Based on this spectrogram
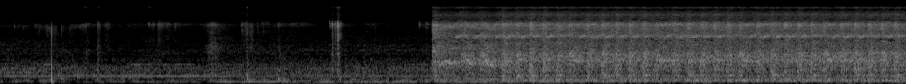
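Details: Extended crank with no start after the engine was reinstalled; it eventually started later with reduced engine power and a P127C fuel rail pressure code. Owner suspects a problem under the intake manifold. Steady, even starter churn for several seconds without catching.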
